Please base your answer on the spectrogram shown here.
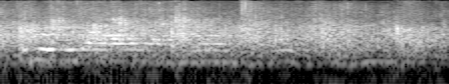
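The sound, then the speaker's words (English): A church audience claps hands in praise during a service, producing a dense, steady wash of clapping that stays loud throughout, with voices faintly mixed in. “Let's give Him one more good hand clap of praise tonight.”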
